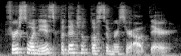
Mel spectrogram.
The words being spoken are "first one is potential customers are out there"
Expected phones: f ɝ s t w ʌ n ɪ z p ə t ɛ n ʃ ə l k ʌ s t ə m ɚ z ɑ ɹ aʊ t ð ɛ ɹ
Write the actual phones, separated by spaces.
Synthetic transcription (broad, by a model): f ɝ s t w ʌ n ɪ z p ə t ɛ n ʃ ə l k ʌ s t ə m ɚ s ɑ ɹ aʊ t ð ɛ ɹ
